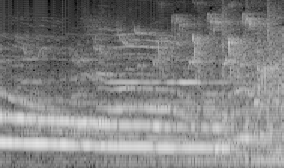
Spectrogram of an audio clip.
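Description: A young voice imitates a rooster's crow, one drawn-out call gliding downward and ending in a higher squeal, close and clear.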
